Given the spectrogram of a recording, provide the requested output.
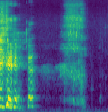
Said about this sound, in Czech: A druhý krok uh, usrkneme. Na hlas samozřejmě. Tady eh, si oddalte sluchátka.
